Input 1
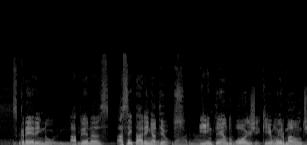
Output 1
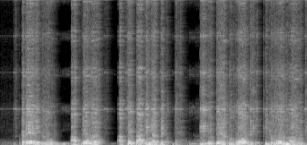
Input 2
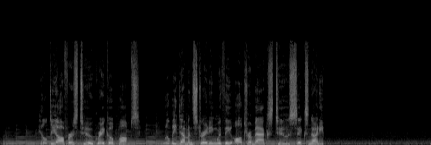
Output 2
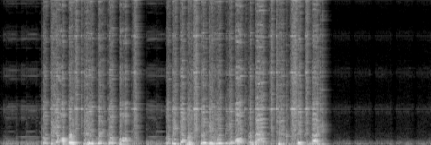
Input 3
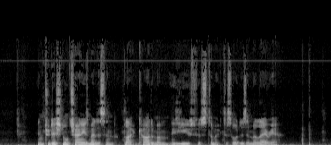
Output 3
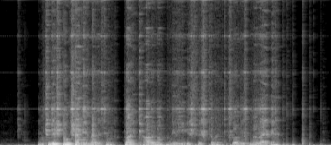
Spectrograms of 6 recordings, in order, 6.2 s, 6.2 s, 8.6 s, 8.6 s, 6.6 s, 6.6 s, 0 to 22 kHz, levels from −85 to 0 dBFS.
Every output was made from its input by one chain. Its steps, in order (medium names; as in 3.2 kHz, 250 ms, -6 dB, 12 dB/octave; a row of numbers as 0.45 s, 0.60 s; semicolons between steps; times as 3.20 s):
sorted samples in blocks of 8 samples; bass shelf 120 Hz +7 dB; in parallel at -10 dB: companded quantiser 2-bit; on the sum: square tremolo 2.4 Hz, depth 60%, duty 80%; chord resonator D#2 fifth, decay 0.33 s; peak normalisation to -1.5 dBFS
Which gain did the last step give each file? +29.0 dB, +28.5 dB, +14.0 dB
